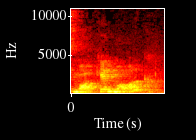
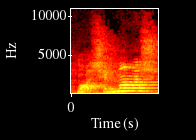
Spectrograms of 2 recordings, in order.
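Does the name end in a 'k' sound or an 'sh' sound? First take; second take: k; sh. First: The name ends with a 'k' sound. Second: The name ends with an 'sh' sound. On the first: The speaker believes this is correct. "I believe it's" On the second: Other people say it this way. "Some other people say"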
